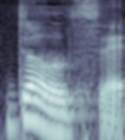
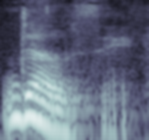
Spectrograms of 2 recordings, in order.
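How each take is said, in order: First: "Dulce" clipped to one syllable, DULS; first try at Dulce. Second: "Dulce" in two syllables, DUL-say; "Dulce" as DUL-say with a falling end; second try at Dulce. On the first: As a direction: cut "Dulce" short with no final vowel. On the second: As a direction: give "Dulce" its final SAY vowel. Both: Shown as a demonstration. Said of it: "need a beautiful, cute accent to say it".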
